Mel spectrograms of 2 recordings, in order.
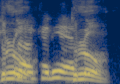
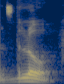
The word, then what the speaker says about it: dlo: Could you pronounce water separately? Dlo. Dlo. So D followed by L. Dlo.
